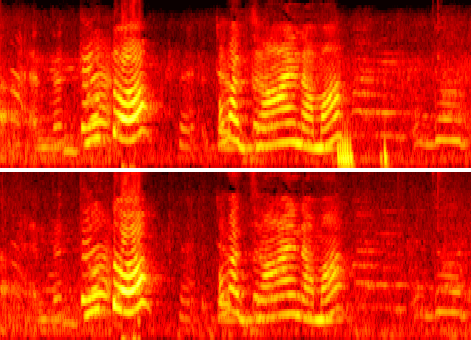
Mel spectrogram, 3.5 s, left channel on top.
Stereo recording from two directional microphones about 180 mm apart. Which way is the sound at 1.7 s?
30° left (ahead or behind).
